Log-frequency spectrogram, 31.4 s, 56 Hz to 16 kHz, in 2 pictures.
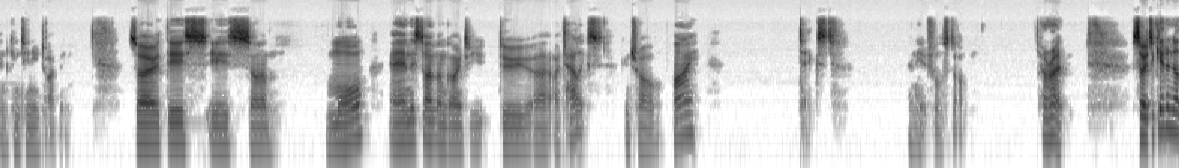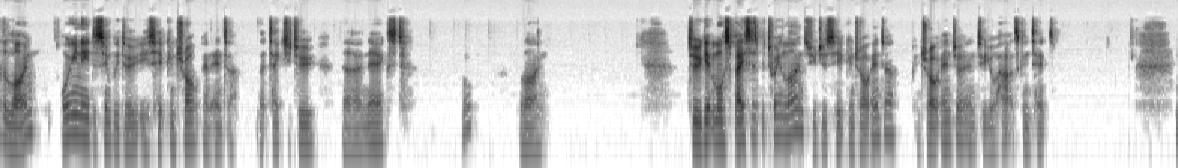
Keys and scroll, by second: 1.8-4.9 typing, 8.8 ctrl+i, 10.3-12.4 typing, 18.4 ctrl+Return, 19.8-23.7 typing, 27.2 ctrl+Return, 28.1 ctrl+Return.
